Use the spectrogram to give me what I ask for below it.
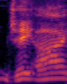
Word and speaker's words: Ji: founded it they were called the G family ji the G family which ruled over this dynasty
